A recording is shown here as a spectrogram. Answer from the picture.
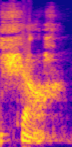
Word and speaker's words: SHA: project is going to have a different commit sha okay so that's how you pronounce it secure hashing algorithm but they'll skip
